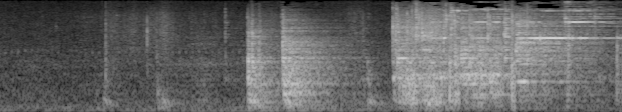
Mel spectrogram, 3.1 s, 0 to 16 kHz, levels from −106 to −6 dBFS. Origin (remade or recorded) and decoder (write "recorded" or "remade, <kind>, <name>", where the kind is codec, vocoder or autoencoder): recorded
